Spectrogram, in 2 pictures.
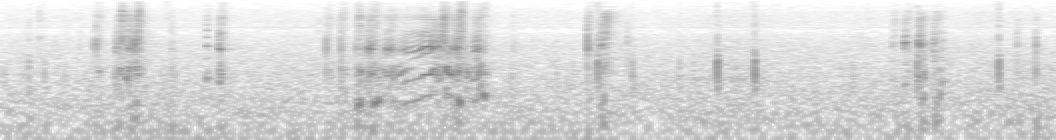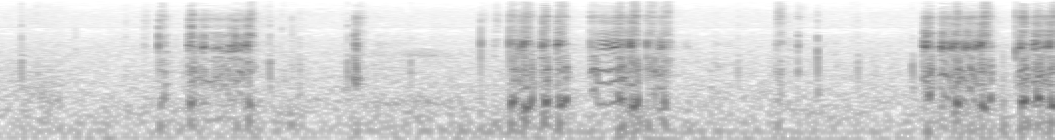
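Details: Domestic cat meowing repeatedly in short, harsh, nasal bursts, some bent upward then down, coming in irregular clusters every one to two seconds against a quiet indoor background with soft rustling between calls.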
